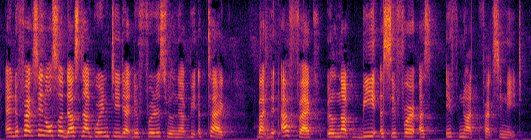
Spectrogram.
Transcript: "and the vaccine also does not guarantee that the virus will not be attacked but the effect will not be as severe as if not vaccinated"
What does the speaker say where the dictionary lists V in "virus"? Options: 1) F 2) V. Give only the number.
1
